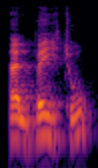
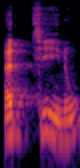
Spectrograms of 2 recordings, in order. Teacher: Si la première lettre est shamsiya, on n'entend plus le L, car le L s'est transformé en prononciation en la lettre qui suit. C'est pour cela qu'elle est doublée shedda.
